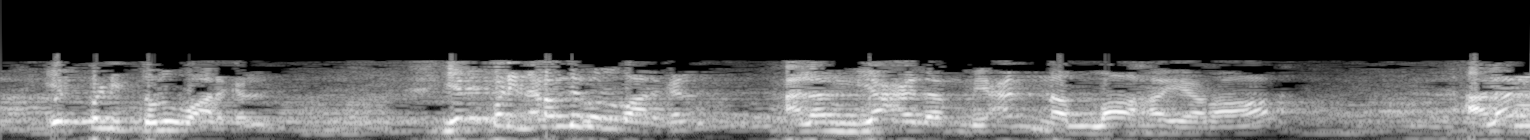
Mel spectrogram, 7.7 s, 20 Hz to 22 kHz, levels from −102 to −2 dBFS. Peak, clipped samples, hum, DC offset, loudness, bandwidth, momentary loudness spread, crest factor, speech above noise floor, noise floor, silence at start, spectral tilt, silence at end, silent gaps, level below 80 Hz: 0 dBFS; 0.3%; none; under 0.1%; -12 LUFS; 5.4 kHz; 17 LU; 12 dB; 22 dB; -34 dBFS; 0 s; -7.5 dB/octave; 0 s; none; -46 dBFS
